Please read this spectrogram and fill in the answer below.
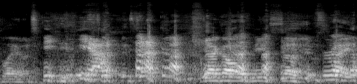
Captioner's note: laughter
